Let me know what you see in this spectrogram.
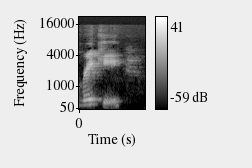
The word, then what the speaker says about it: Reiki: And today we are going to talk about something called Reiki. I am pretty sure that that's how you pronounce it. – Yep, This is from Japan, and it's basically an energetic healing process.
